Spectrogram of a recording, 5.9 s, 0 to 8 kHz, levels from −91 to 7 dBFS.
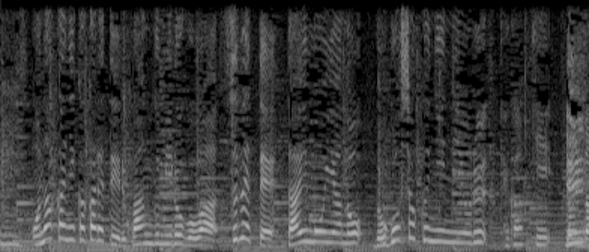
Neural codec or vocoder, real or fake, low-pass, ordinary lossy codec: none; real; none; none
